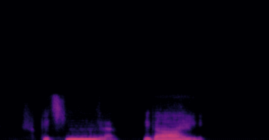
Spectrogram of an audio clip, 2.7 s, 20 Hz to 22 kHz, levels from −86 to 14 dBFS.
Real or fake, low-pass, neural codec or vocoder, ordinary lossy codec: fake; 7.2 kHz; codec, 16 kHz, 0.5 kbps, FreqCodec, smaller model; Opus, 64 kbps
